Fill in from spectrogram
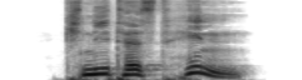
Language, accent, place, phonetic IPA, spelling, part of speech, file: German, Germany, Berlin, [ˌkniːtəst ˈhɪn], knietest hin, verb, De-knietest hin.ogg
- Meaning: inflection of hinknien: 1. second-person singular preterite 2. second-person singular subjunctive II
